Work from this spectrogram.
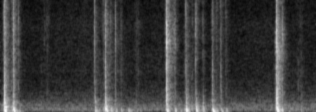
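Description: Keys clatter on a computer keyboard as a short command is typed into a command prompt window, in quick bursts of close, crisp clicks separated by brief pauses, with nothing else heard.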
